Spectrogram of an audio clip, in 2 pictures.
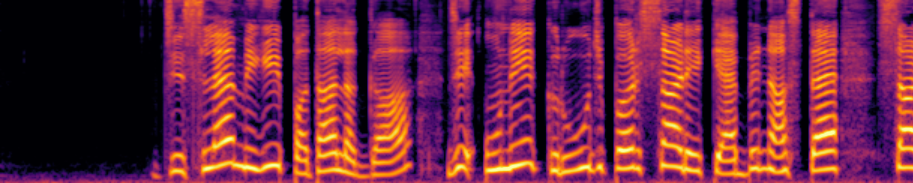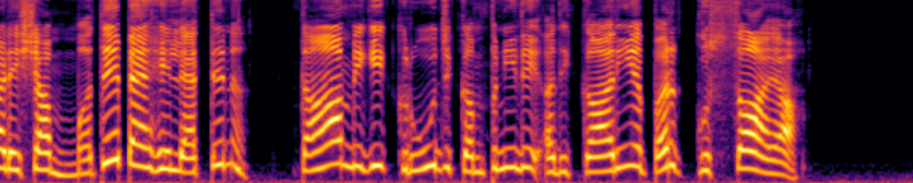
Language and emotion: Dogri, angry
